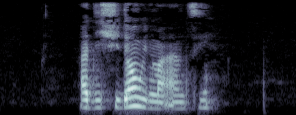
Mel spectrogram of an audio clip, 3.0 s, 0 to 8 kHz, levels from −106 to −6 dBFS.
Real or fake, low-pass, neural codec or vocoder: real; 7.2 kHz; none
